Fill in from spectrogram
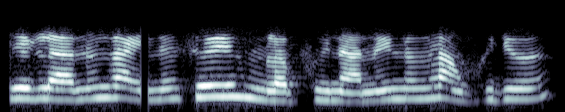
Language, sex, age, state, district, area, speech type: Bodo, female, 45-60, Assam, Chirang, rural, conversation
